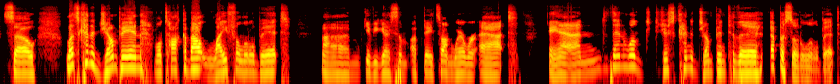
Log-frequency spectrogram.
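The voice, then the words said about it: Slightly raspy voice. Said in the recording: “my voice is a little raspy ... everybody in this house had a cold”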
